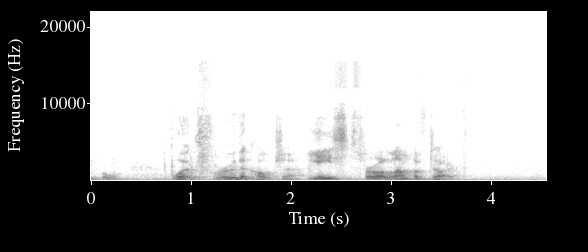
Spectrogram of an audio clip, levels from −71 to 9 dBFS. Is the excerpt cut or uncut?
cut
